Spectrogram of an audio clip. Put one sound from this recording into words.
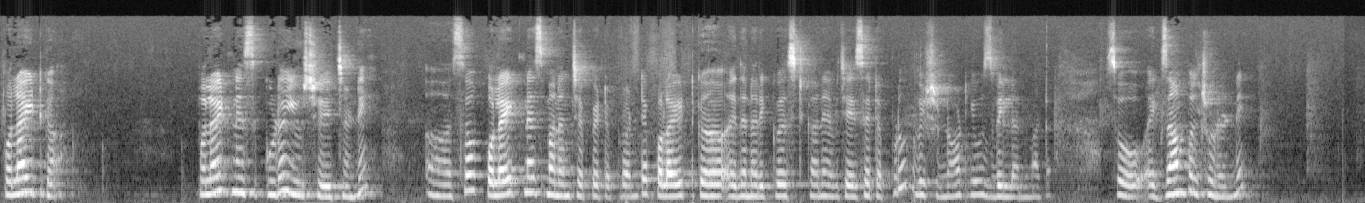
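A woman speaks clearly and calmly into a close microphone.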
